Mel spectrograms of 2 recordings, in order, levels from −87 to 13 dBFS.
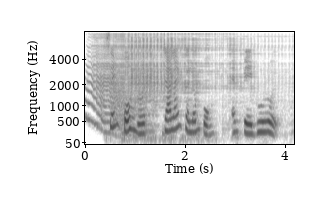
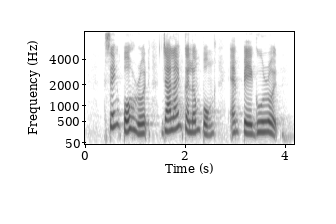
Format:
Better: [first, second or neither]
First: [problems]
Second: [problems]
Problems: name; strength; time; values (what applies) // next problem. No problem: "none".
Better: second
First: noise reduction (classical method log-MMSE)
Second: none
